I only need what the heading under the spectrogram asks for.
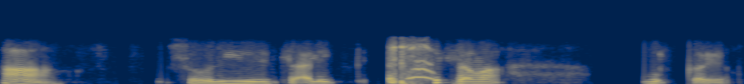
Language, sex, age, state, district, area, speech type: Sindhi, female, 45-60, Delhi, South Delhi, urban, conversation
